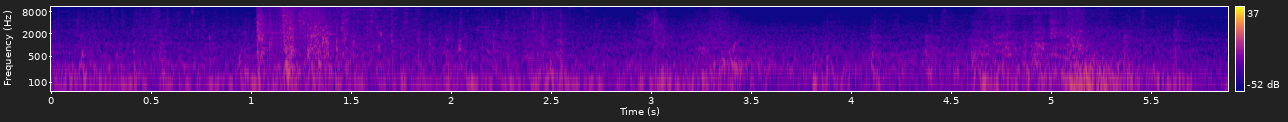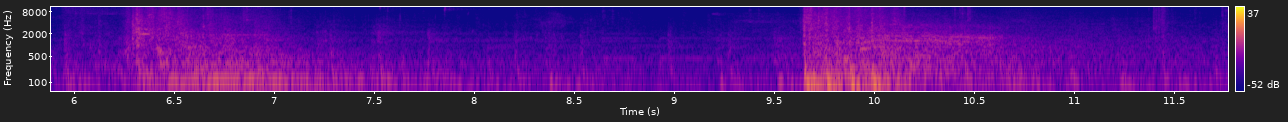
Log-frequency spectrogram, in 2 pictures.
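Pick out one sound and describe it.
Whooshing bursts rush past now and then.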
